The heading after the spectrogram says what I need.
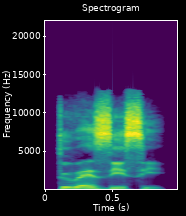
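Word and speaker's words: tu es ici: Sound भी है और एज और इसी के बीच वो लियाजों वाला जादू भी है, जहां स की आवाज ज बन जाती है। तो इसे एक फ्लो में बोलेंगे, तुए जीसी।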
